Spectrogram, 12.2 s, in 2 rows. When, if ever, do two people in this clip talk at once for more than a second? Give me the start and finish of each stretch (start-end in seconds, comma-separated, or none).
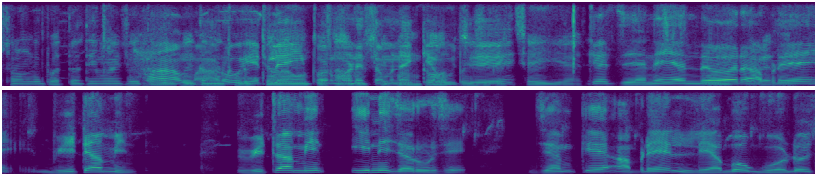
1.1-3.4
